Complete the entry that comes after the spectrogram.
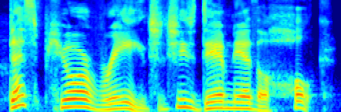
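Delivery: ordinary talk, nothing marked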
